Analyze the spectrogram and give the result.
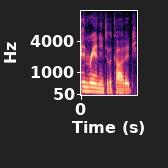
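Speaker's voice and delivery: ordinary delivery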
